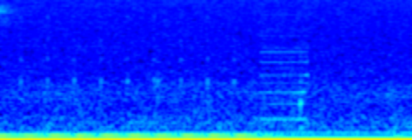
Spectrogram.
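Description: Steady low electrical hum on the recording, with a faint short electronic beep about one and a half seconds in.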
